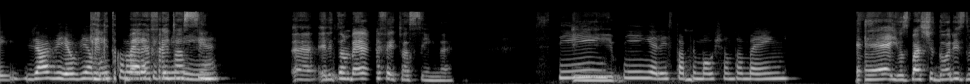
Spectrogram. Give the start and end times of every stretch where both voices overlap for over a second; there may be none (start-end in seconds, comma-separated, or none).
0.9-2.2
